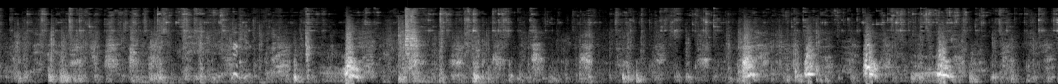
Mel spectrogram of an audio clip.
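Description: Dog barking in short barks: one about three and a half seconds in, then four in quick succession near the end, with quieter sounds between.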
